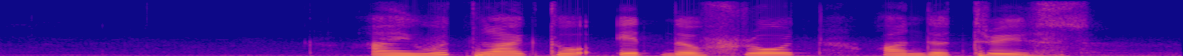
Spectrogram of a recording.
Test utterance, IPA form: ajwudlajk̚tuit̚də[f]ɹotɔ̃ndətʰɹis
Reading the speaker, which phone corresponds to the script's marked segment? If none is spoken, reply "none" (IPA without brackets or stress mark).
f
